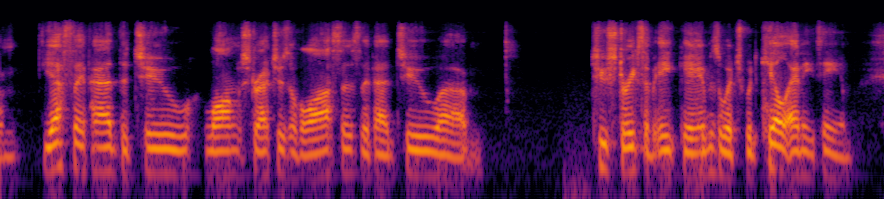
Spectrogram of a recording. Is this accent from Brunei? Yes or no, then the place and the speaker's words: no; Moncton, New Brunswick, Canada; moved away; it's my hometown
